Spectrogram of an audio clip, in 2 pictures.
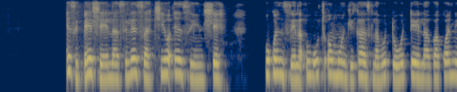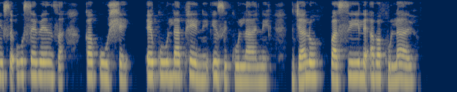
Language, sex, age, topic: North Ndebele, female, 25-35, health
